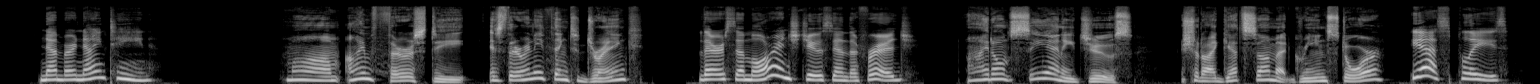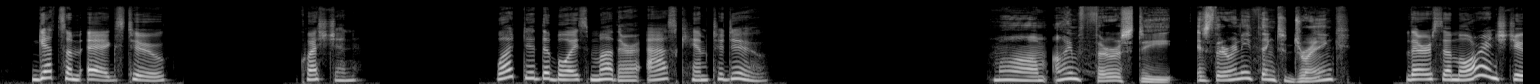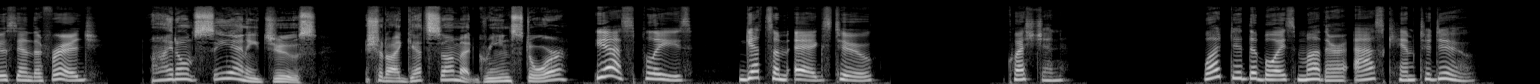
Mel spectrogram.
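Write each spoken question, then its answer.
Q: What did the boy's mother ask him to do?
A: Buy juice and eggs at Green Store.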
